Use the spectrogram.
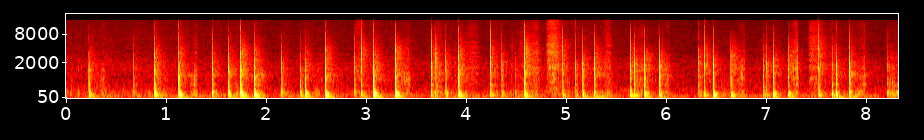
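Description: Long acrylic nails tap rapidly and irregularly on the printed top surface of a large, flat, hollow brown corrugated cardboard box. The result is a quick stream of short, dry taps with bright clicky edges over a soft, hollow, low body, each dying away almost at once.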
